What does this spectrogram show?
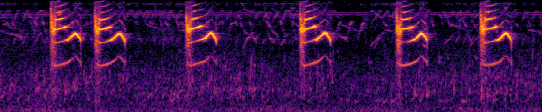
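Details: Sooty-headed bulbul trapping lure: six shrill, harmonic notes with a bent, slurred shape, repeated roughly once a second. The first two come close together.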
